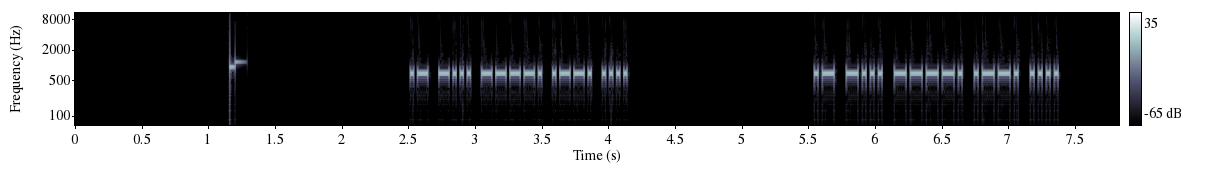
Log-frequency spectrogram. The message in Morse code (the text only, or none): AB9PH AB9PH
